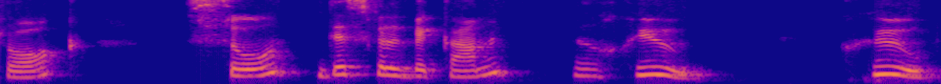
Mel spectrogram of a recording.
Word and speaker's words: rue: So this will become rue.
